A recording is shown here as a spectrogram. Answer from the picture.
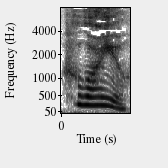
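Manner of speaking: groggy slurred high voice; slurred, dazed. Acted. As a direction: drag the words out half-conscious. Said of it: "She slurred the words".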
